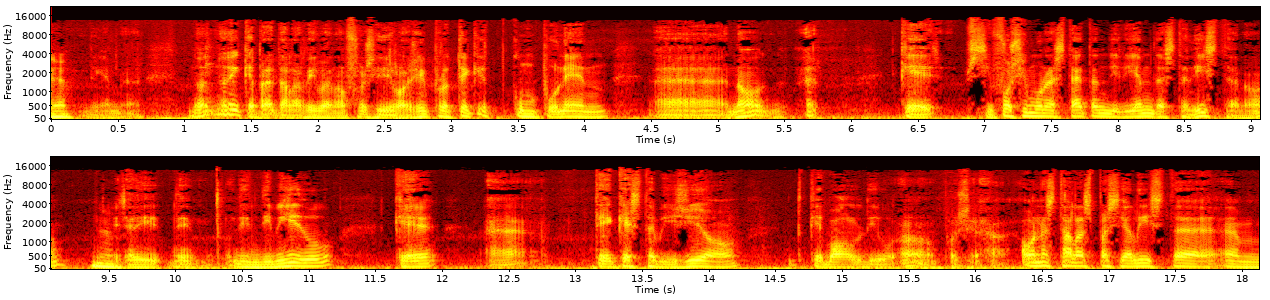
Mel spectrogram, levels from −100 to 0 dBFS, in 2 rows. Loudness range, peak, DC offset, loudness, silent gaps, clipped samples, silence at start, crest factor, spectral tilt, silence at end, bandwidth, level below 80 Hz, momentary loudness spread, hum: 2 LU; -6 dBFS; under 0.1%; -22 LUFS; none; under 0.1%; 0 s; 16 dB; -5.5 dB/octave; 0 s; 15 kHz; -34 dBFS; 11 LU; none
